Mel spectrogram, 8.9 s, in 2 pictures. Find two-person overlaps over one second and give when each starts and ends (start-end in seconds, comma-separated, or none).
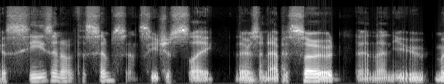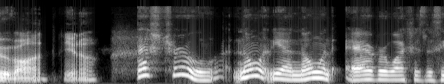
none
